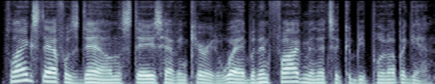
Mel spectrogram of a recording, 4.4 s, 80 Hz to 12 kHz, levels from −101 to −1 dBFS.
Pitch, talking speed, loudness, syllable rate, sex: 135 Hz, 260 wpm, -15 LUFS, 6.0 syllables/s, male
